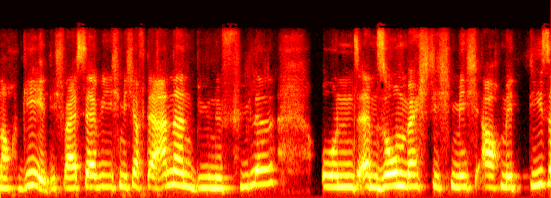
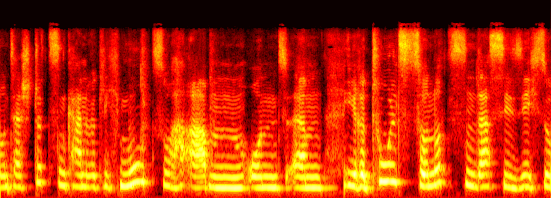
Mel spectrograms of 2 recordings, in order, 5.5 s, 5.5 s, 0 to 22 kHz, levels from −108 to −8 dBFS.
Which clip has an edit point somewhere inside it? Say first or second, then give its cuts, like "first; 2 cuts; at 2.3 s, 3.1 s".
second; 1 cut; at 3.4 s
